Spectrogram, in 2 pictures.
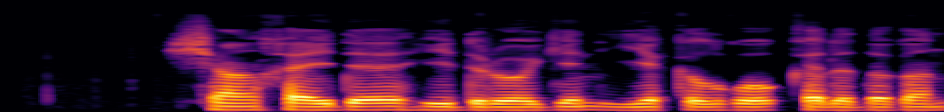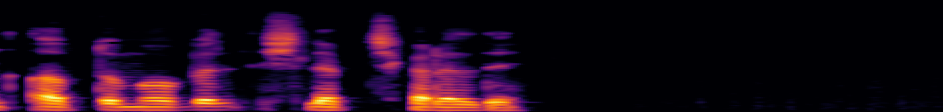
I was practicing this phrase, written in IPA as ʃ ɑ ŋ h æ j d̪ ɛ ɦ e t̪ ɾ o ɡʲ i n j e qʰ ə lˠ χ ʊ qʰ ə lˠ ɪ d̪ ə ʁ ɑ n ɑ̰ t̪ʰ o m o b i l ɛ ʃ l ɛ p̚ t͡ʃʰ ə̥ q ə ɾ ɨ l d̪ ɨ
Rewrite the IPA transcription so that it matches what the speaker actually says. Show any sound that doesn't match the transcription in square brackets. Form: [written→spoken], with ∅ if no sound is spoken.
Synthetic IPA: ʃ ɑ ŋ [h→χ] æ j d̪ ɛ ɦ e [t̪→d̪] ɾ o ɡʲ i n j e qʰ ə lˠ [χ→ʁ] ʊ qʰ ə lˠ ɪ d̪ ə ʁ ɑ n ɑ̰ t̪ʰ o m o b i l [ɛ→i] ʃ l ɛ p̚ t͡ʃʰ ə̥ q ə ɾ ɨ l d̪ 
